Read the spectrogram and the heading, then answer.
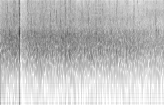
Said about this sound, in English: And so this is a church that believes deeply in investing, coaching, mentoring, discipling the next generation and raising them up. Yeah, it's, it, it deserves, they deserve our applause.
